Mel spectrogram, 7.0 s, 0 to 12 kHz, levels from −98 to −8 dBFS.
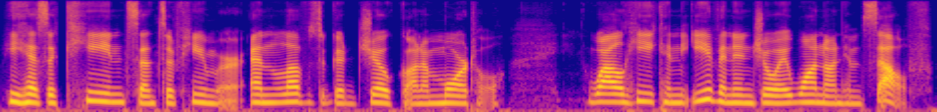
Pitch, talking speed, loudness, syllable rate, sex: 195 Hz, 195 wpm, -20 LUFS, 5.1 syllables/s, female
